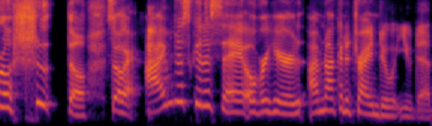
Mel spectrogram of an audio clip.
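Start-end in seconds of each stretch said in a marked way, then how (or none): 0.0-0.9 high put-on Italian accent on prosciutto. Imitating a woman with an american accent reaching an italian word, put-on italian accent. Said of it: "anytime she gets to like an Italian word, she'll be like".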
